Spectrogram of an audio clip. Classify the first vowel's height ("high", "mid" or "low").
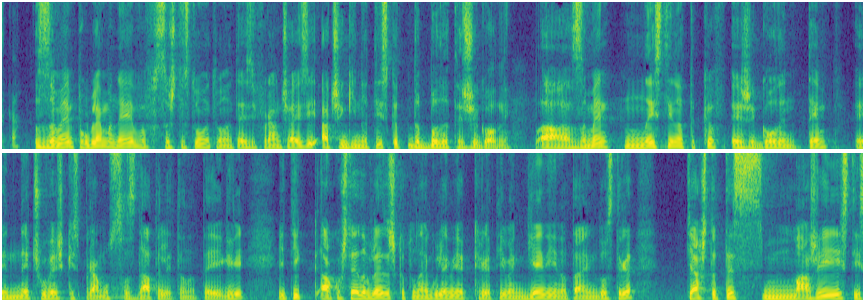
low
